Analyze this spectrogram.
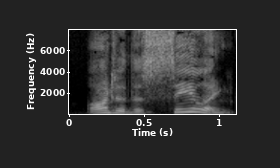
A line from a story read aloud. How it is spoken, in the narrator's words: cried one of the small monkeys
